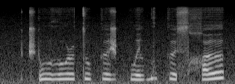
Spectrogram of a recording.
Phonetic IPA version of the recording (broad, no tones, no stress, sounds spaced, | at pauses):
t͡ʃʼ u ð u ɹ t u k ø ʒ kʷ e l ɡ u k ø s χ ə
